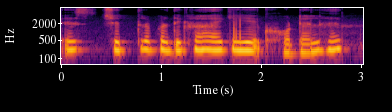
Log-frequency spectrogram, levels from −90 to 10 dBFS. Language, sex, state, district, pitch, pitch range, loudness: Hindi, female, Arunachal Pradesh, Lower Dibang Valley, 220 Hz, 210-225 Hz, -14 LUFS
